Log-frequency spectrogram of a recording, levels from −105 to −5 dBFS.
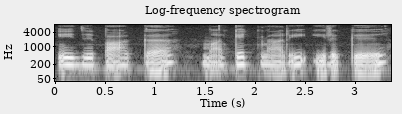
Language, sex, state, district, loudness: Tamil, female, Tamil Nadu, Nilgiris, -18 LUFS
